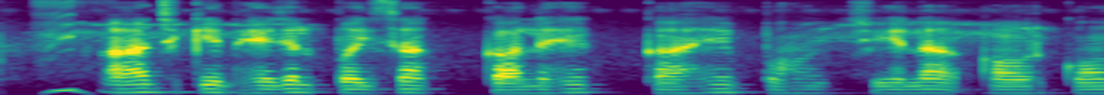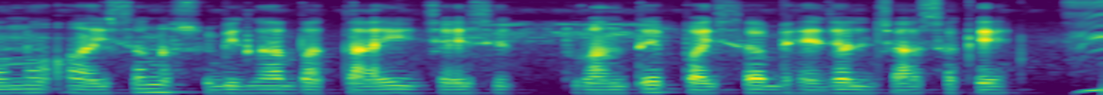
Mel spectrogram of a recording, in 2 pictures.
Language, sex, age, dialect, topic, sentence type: Bhojpuri, male, 18-24, Southern / Standard, banking, question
